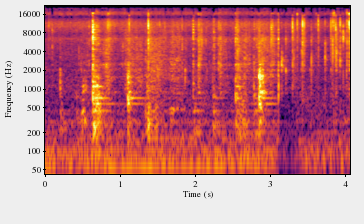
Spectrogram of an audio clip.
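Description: Spices crackle and sizzle in a hot pan as asafoetida and turmeric go in, with frequent close scrapes and stirs of a spoon and a brief quieter gap near the end.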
